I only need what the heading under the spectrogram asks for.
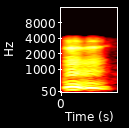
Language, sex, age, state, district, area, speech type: Manipuri, male, 18-30, Manipur, Churachandpur, rural, conversation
